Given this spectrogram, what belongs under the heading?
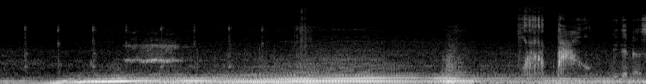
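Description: A Dodge Challenger RT slides with traction control off: a close engine drone rises and falls with a sweeping tire squeal, while someone talks over it.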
